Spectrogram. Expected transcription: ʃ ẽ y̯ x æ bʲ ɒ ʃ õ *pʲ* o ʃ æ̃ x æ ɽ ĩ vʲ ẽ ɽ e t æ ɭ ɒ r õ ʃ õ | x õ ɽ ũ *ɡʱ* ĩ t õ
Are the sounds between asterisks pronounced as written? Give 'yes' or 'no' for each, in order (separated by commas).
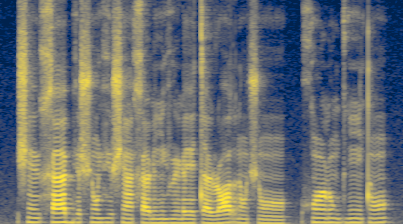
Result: no, yes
